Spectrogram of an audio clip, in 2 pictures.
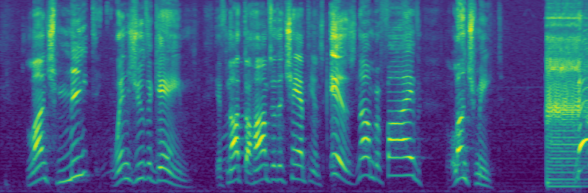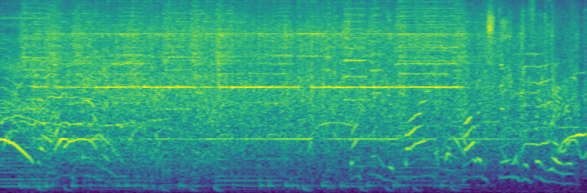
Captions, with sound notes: Lunch meat wins you the game. If not, the Hams are the champions. Is number five lunch meat? No! The Ham family! [cheers and applause] Something you'd find in a college student's refrigerator.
